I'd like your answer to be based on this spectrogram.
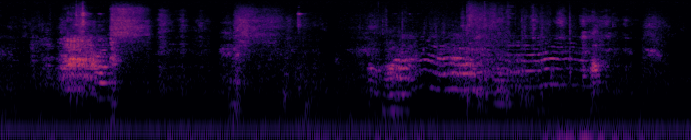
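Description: Pet dogs whine and whimper in a thin, wavering pitch with soft panting breaths nearby, fairly faint, as someone talks over them.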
